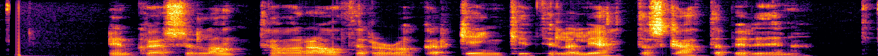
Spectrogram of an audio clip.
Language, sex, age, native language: Icelandic, male, 50-59, Icelandic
